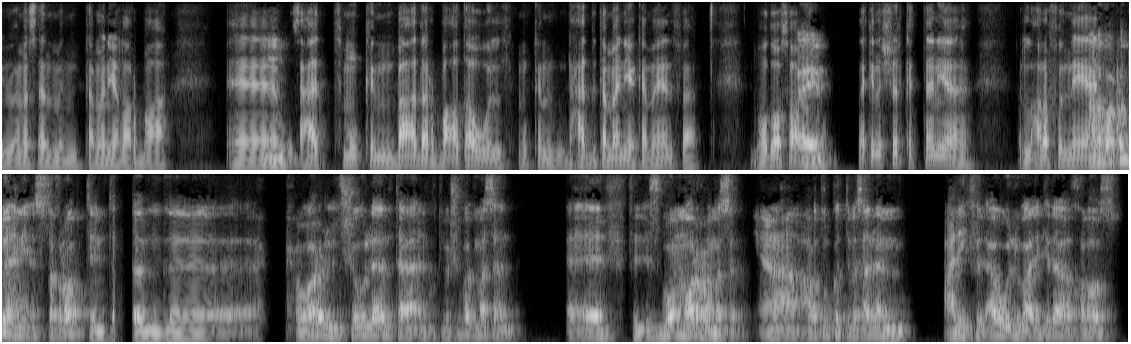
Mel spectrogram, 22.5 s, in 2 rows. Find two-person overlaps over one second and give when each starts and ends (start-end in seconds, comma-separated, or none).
none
